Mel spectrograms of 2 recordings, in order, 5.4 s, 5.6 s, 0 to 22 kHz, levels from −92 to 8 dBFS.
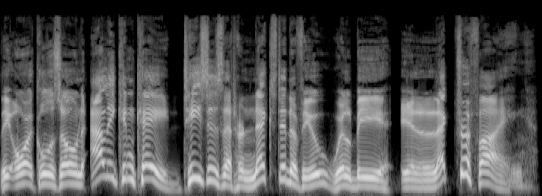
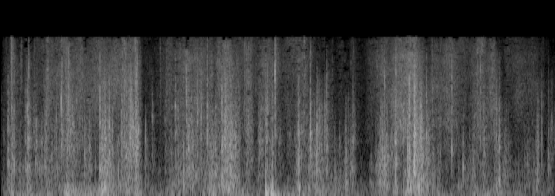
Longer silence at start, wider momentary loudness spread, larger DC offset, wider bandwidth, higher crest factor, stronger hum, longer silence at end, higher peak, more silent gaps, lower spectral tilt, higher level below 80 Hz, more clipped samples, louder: about the same, 0 s vs 0 s; second, 3 LU vs 14 LU; neither; first, 16.5 kHz vs 11.5 kHz; second, 12 dB vs 26 dB; neither; first, 0.2 s vs 0 s; first, 0 dBFS vs -6 dBFS; neither; first, -4.5 dB/octave vs -2.5 dB/octave; second, -60 dBFS vs -42 dBFS; neither; first, -13 LUFS vs -31 LUFS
